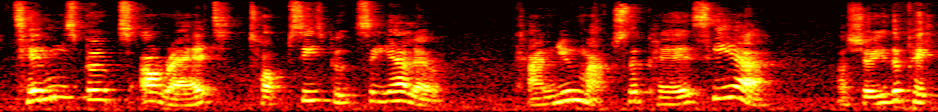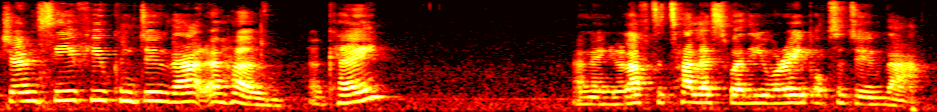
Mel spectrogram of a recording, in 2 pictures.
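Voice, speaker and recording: A woman's voice: mid-range voice, expressive, measured pace, fairly bright tone. Middle-aged British female storyteller for small children, child-directed questions, roomy distant sound with faint noise. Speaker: story time host reading to children. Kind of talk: children's picture book read-aloud. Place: small indoor youth group playroom. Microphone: camera a couple of metres away. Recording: echoey room, distant mic, faint background noise.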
